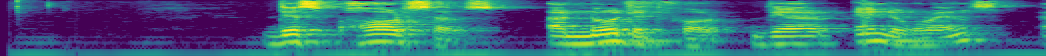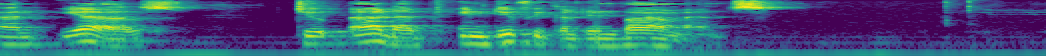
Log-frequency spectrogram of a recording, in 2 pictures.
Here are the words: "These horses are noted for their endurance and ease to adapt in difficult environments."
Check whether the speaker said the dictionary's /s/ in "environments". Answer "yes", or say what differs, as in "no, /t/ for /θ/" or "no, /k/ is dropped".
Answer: yes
